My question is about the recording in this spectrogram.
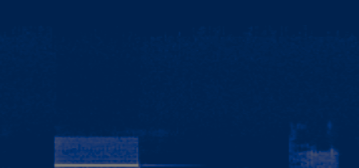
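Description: Telephone ringing tone on an outgoing call: one steady, buzzy tone of under a second sounds alone, fades, and is followed by quiet and then a short burst of soft noise.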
